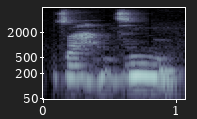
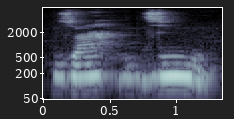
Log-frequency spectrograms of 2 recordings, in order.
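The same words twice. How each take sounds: First: Said in the usual way. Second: Jardim in two parts, DIM held and stressed. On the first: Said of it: "pronuncio a sílaba com mais força". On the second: Shown as a demonstration. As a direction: split jar-DIM and lean on DIM. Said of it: "estas sílabas que estão destacadas são as sílabas". (jardim separado, com força no DIM)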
